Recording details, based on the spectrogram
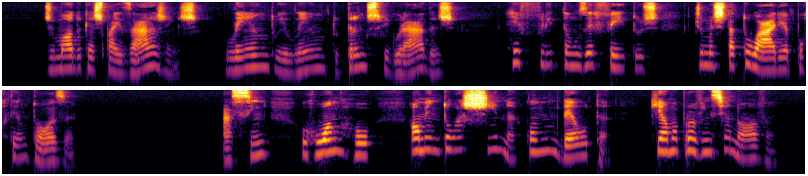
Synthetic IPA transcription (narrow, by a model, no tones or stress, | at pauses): d͡ʒɪmɔd̪ʊkɪɐspajzaʒẽj̃s | lẽnt̪ʊilẽnt̪ʊt̪ɾɐ̃sfiɡuɾad̪ɐs | heflit̪ɐ̃w̃ʊzefejt̪ʊz̥ | d͡ʒɪũmɐɪʃt̪at̪uaɾiɐpoɾt̪ẽnt̪ɔzɐ̰ | asĩ | uhuɐ̃ho | awmẽnt̪owɐʃĩnɐkõmʊũd̪ɛwt̪ɐ̰ | kɪɛũmɐpɾovĩsiɐnɔvɐ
